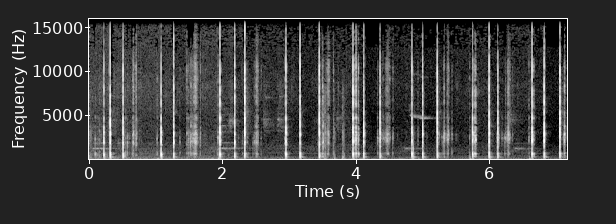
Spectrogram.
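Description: Fingertips and nails tap a flat, solid, light-colored wooden cross cutout about a hand's length long, held upright. About 24 short, dry, hollow clicks and knocks come in an irregular rhythm, each centered in the midrange with a bright edge and dying away almost instantly.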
